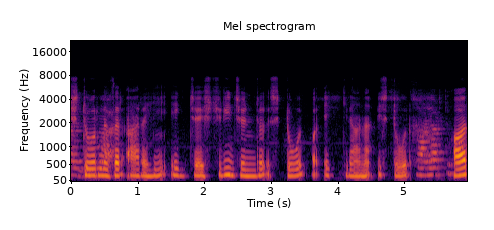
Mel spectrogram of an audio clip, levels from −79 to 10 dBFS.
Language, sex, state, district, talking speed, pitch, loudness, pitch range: Hindi, female, Chhattisgarh, Jashpur, 140 wpm, 190 Hz, -22 LUFS, 180-205 Hz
